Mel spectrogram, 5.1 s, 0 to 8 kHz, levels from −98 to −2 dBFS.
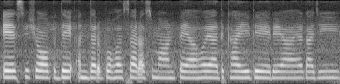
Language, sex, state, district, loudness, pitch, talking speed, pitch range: Punjabi, female, Punjab, Kapurthala, -19 LUFS, 230 Hz, 165 wpm, 225-235 Hz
